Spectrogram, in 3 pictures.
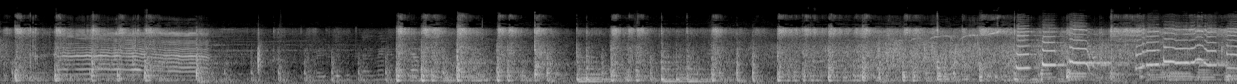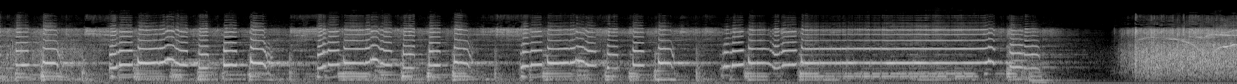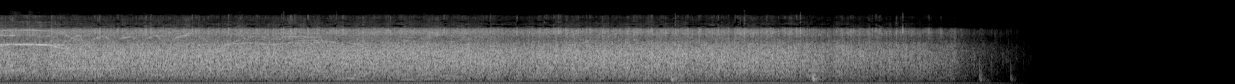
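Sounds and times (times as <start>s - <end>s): audience applauding: 7.4s - 14.5s, 23.5s - 35.0s
jazz quintet playing: 10.1s - 23.2s
trumpet phrases: 10.1s - 23.3s.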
